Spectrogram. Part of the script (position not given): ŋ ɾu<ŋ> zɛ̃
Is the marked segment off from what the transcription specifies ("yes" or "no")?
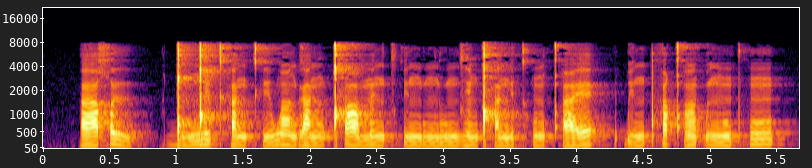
no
